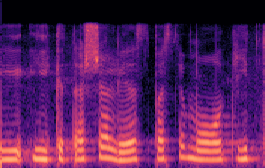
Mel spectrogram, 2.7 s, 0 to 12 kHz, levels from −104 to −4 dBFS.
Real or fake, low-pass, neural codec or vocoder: real; 7.2 kHz; none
